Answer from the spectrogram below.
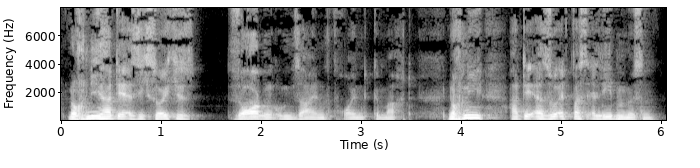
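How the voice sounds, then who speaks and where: A man narrating a storybook in a measured, deliberate way. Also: on the low side, dark tone.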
